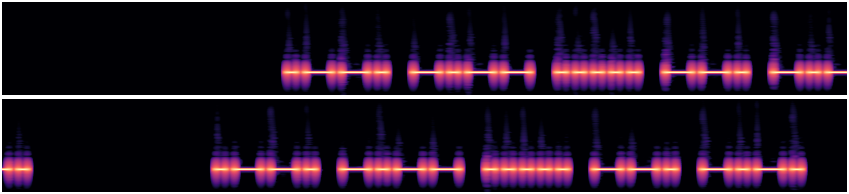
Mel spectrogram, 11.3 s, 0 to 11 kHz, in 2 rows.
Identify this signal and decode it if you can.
Morse code, heard as a keyed tone, about 20 wpm, 700 Hz. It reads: PY5GC PY5GC
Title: DXCC-100 Call Signs - 5 Characters - Repeated 2x - 20wpm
